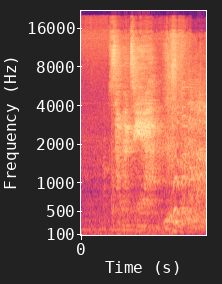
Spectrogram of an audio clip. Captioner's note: whispering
